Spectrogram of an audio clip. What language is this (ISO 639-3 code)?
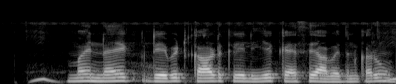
hin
